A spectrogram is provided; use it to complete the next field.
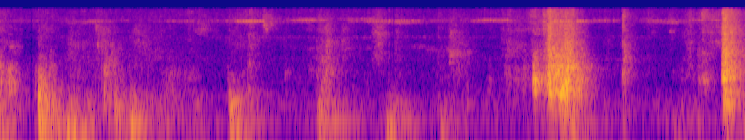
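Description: A female dog plays with a noisy toy, making irregular knocks and rattling clatters, with a louder scraping burst near the end. No one speaks.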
